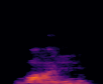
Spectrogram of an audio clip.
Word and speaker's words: one: One, because that sounds like it starts with a W, that's spelled O-N-E.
